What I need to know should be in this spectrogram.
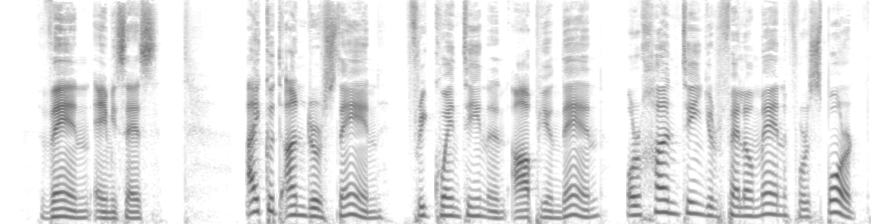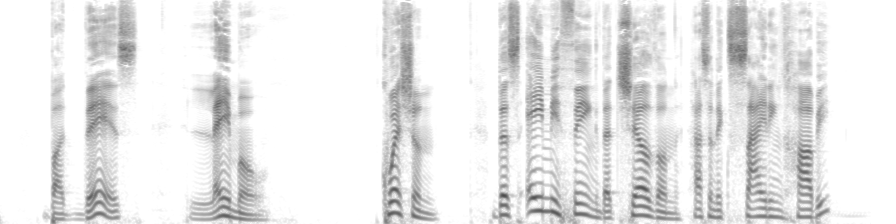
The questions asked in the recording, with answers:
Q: Does Amy think that Sheldon has an exciting hobby?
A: No, of course not.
